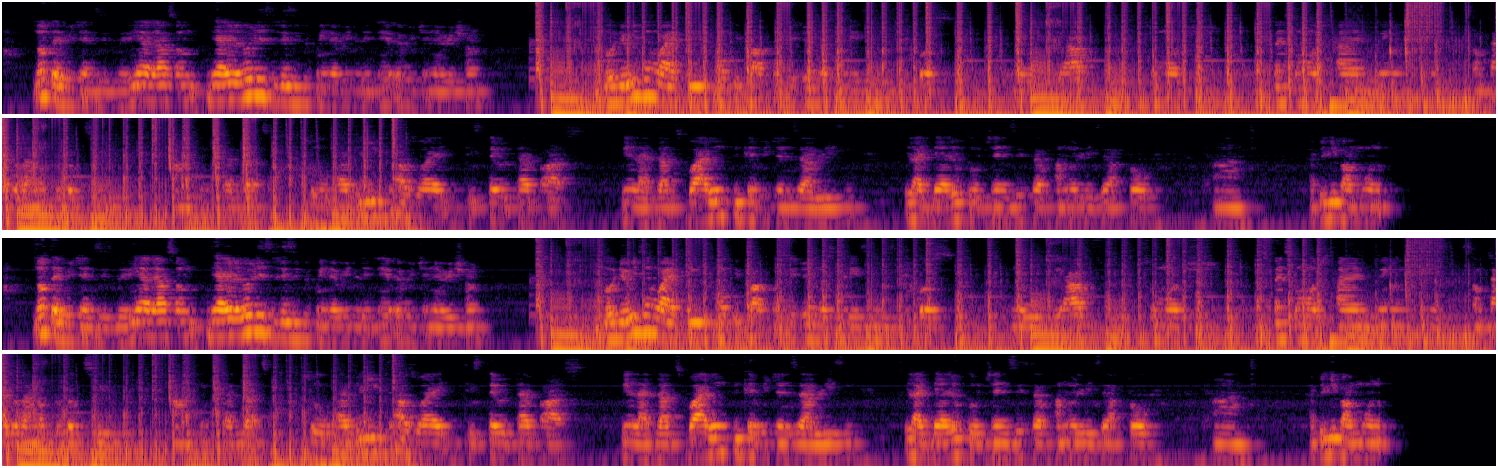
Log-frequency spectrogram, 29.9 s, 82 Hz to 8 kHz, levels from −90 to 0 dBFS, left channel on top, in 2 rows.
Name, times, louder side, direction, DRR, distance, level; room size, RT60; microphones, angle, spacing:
voice 1, 0.0-4.8 6.0-9.5 10.1-10.9 11.5-12.1 12.6-14.4 14.7-16.1 16.6-17.6 18.0-20.6 21.1-23.5 24.0-26.4 27.0-27.4 28.0-28.7, right 2 dB, 35° right, 0.5 m, -32 dB
sound 1, 5.3-19.2, left 1 dB, 35° left, 0.7 m, -30 dB
10.5 x 3.7 x 6.1 m
head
